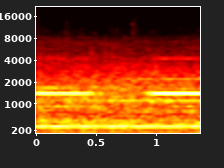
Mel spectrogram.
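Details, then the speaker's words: Lorry-mounted HIAB crane lifting at maximum capacity in XP mode: steady high beep in long pulses over low hydraulic drone, warning that the crane is right on max. "that beeping noise is to say that the crane is right on max now and i've got it in um xp which gives you that one last little push"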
